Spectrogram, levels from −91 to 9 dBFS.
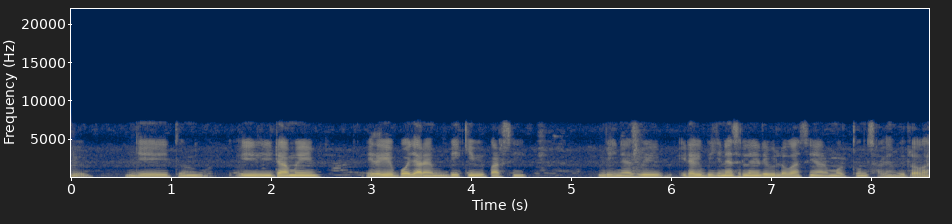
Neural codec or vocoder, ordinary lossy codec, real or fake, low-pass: none; Opus, 64 kbps; real; 7.2 kHz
